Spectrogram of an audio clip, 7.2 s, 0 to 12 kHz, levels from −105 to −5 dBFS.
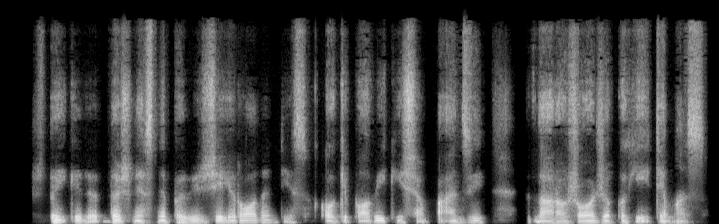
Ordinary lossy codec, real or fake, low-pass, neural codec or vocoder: AAC, 64 kbps; fake; 10.8 kHz; codec, 24 kHz, 0.9 kbps, DualCodec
